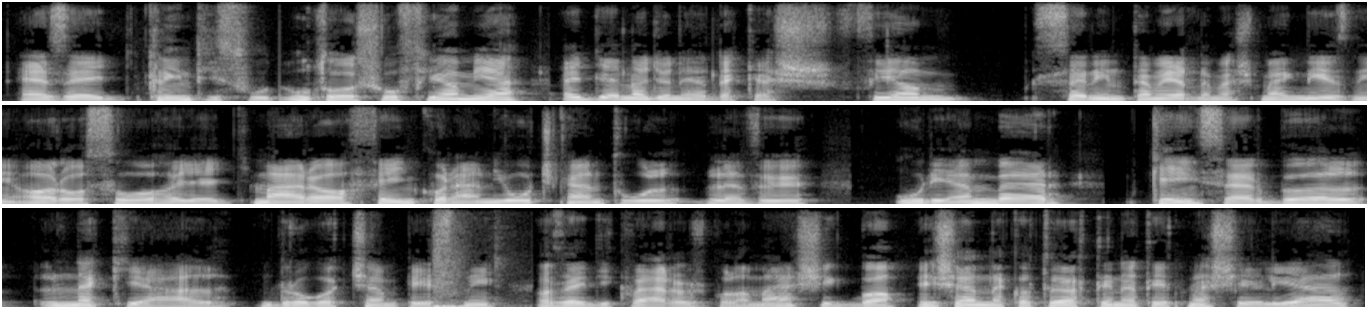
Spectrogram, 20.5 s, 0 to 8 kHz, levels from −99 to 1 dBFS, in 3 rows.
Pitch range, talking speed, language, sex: 110-125 Hz, 115 wpm, Hungarian, male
